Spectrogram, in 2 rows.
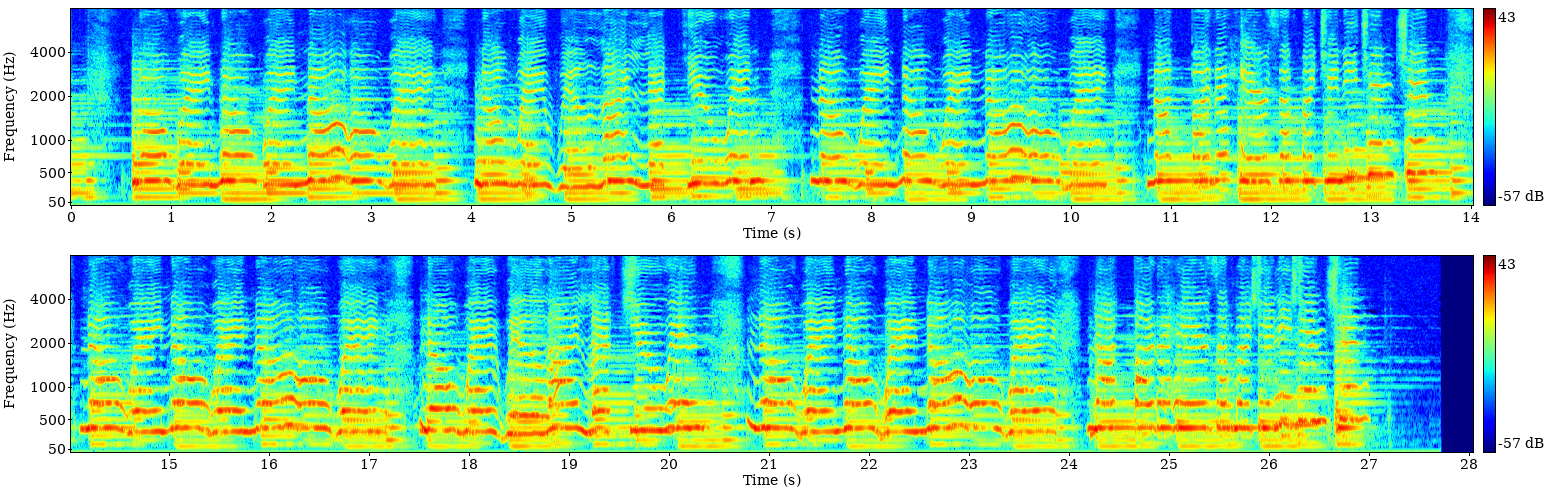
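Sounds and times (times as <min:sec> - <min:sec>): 
person singing: 0:00.2 - 0:27.2.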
